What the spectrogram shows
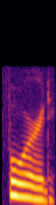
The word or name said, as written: ford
